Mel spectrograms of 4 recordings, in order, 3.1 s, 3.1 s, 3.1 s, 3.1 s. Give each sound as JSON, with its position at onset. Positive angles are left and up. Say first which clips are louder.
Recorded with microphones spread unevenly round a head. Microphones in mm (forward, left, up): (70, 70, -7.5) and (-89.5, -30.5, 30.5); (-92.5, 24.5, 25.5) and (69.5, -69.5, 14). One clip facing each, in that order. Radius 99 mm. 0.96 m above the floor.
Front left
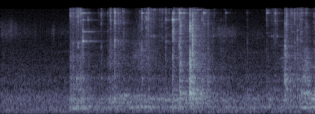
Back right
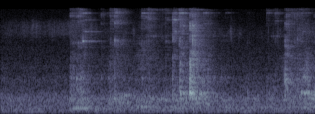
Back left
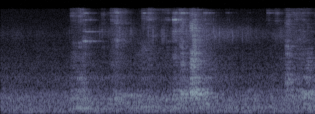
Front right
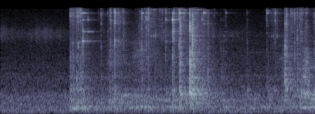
{"t": 0.7, "sound": "keys jangling", "louder": "front left 4 dB, front right 5 dB", "azimuth_deg": -20, "distance_m": 0.7}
